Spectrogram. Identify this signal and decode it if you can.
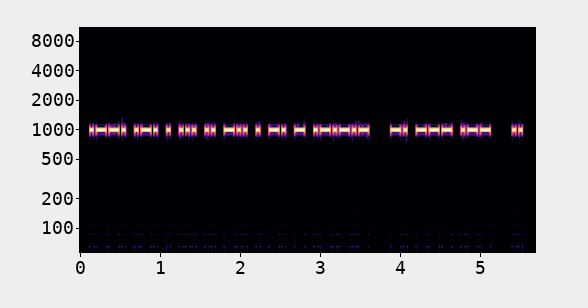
Morse code, heard as a keyed tone, about 30 wpm, 1000 Hz. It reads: PRESIDENT. NOW I
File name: qotdfiles / 30wpm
